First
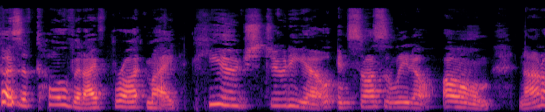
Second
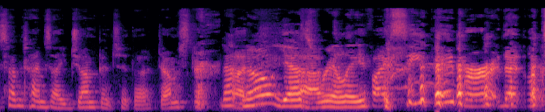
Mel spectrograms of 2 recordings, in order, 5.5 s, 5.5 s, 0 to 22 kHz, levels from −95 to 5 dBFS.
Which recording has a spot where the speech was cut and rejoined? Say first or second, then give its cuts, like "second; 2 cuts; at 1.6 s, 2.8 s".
second; 1 cut; at 2.2 s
